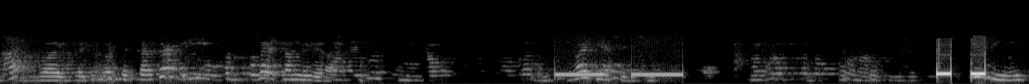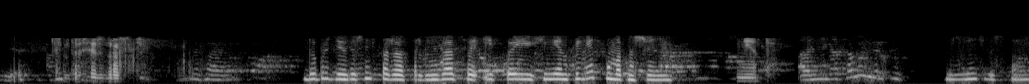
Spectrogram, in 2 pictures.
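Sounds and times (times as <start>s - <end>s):
speech: 0.4s - 4.6s, 5.2s - 6.8s, 7.5s - 11.7s, 13.4s - 20.5s
touch-tone dialing on a telephone keypad: 5.6s - 6.8s.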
